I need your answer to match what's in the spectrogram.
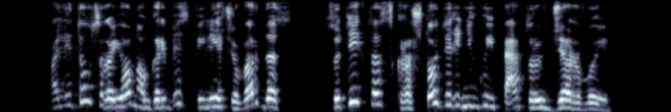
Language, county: Lithuanian, Klaipėda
